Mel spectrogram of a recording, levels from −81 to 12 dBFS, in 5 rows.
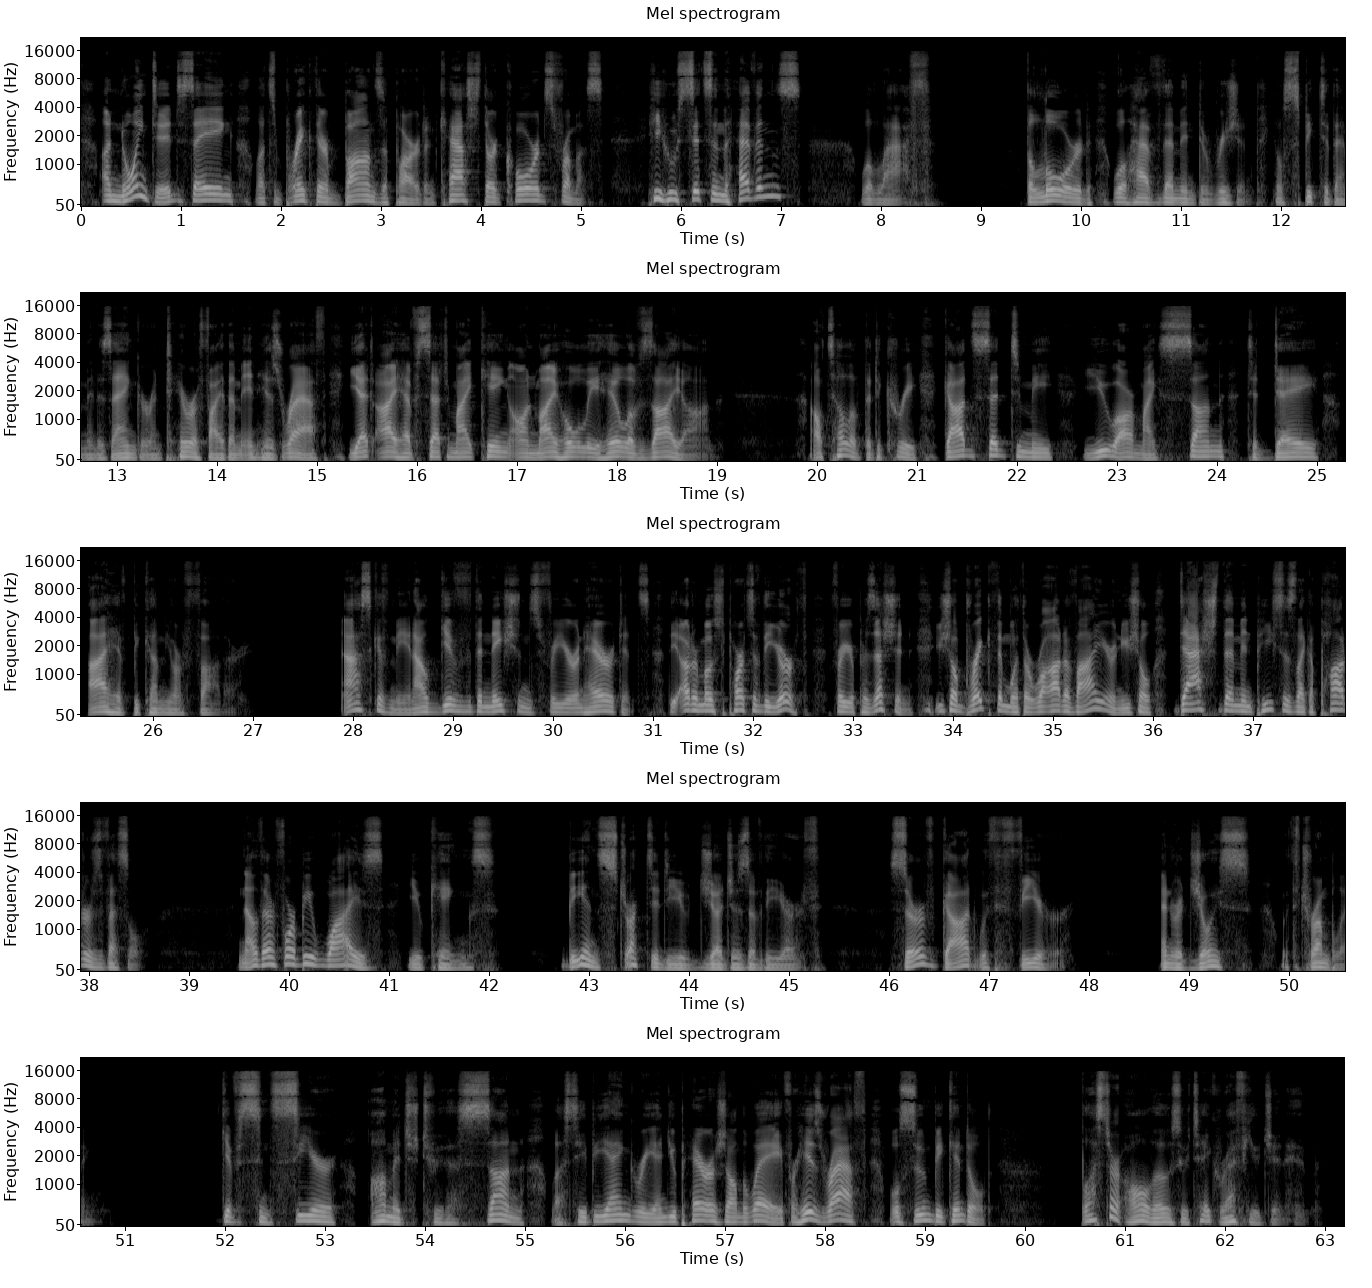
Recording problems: none

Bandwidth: 15.5 kHz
